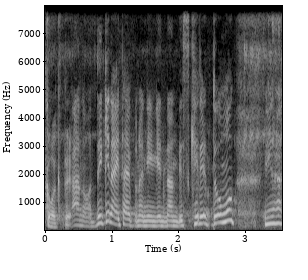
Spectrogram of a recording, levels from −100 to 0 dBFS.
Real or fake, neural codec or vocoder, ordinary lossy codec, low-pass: fake; codec, 16 kHz, 8 kbps, FunCodec, trained on LibriTTS, 25 frames a second; none; none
